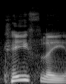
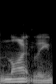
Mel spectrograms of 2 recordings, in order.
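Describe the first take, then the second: First: The name starts with a K sound. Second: The name starts with an N sound. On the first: The speaker calls it right. "that makes more sense" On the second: The speaker calls it wrong. "I'd guess at nightly, but I don't know"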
